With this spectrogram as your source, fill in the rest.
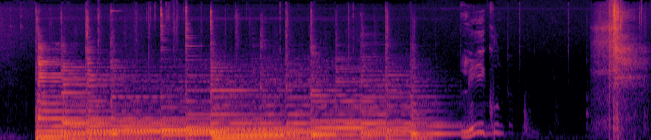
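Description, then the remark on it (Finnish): A loud, full theme jingle of the Finnish radio sports program Liikuntatunti, with layered sustained chords, plays for about four seconds, then fades away, followed by a short breathy noise near the end. “Ja näin liikuntatunnin tunnari feidautui alle.”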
